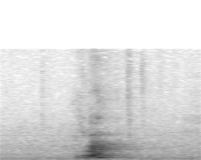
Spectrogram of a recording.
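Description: A Bull Terrier gives a single short, sharp bark against a quiet background.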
